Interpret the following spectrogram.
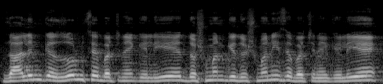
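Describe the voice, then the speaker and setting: A man's voice: sits high, steady tone, a little mellow. A man with a Pakistani Urdu accent delivering a sermon, illustrating his points with anecdotes and acted-out phrases. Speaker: preacher.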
